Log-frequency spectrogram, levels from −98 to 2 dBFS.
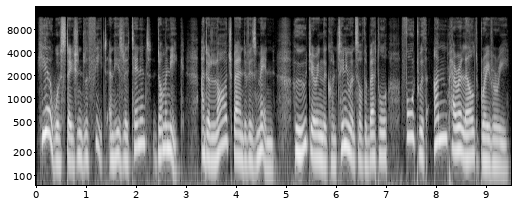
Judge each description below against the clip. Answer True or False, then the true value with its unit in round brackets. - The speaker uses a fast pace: False (165 wpm)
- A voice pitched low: False (190 Hz)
